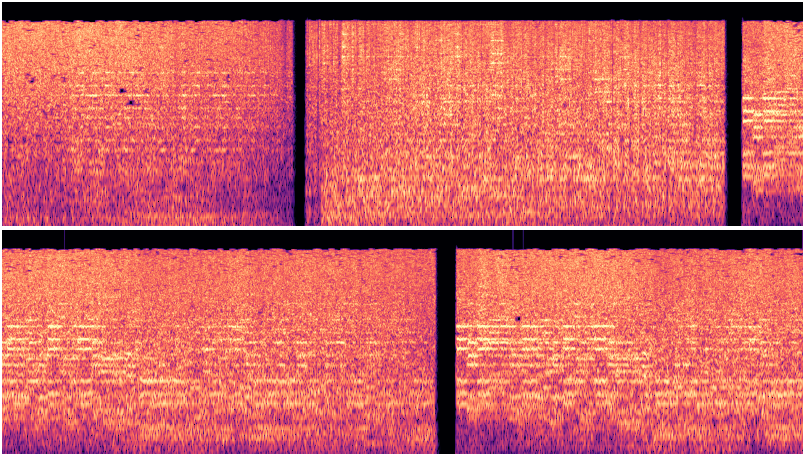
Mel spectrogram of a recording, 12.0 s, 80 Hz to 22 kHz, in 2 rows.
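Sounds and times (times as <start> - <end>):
distorted jingle audio: 3.1 - 12.0
ringing bell-like tones: 5.6 - 12.0.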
